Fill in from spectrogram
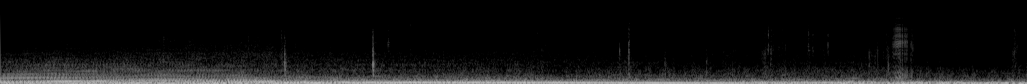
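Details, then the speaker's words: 2008-on Subaru GR/VA STI after fix for the GR stumble, fuel pressure set: deep steady exhaust rumble pulling smoothly past 3000 rpm even under heavier throttle, no stumble or hesitation; normal acceleration. "see no stumble at 3 000 not even a heavier throttle nothing at all"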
